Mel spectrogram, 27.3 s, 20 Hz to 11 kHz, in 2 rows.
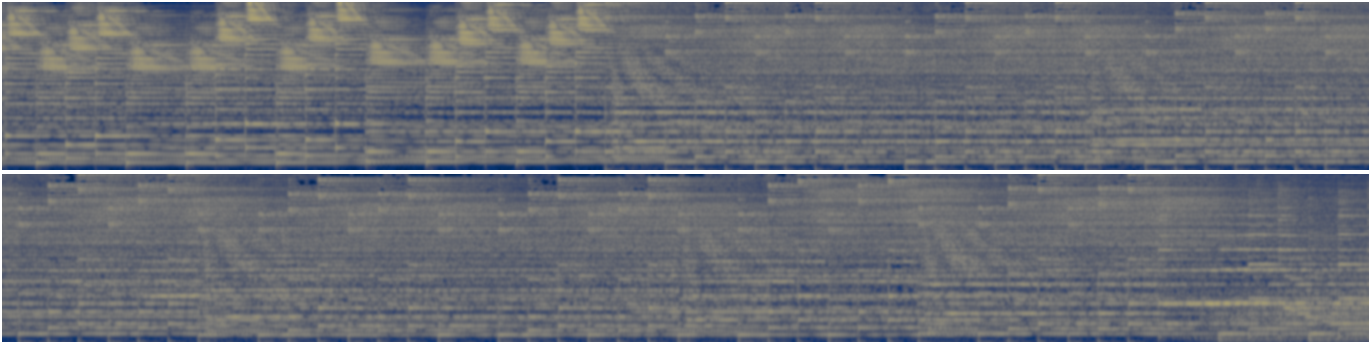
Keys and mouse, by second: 0.2 click, 3.1 click, 4.7 click, 6.3 click, 7.7 click, 8.8 click, 10.0 click, 11.0 KP_Subtract, 11.7 click, 12.9 click, 14.0 click, 15.5 click, 16.4 click, 17.4 click, 19.2 click, 20.5 click, 22.6 click, 25.1 click, 26.6 click.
